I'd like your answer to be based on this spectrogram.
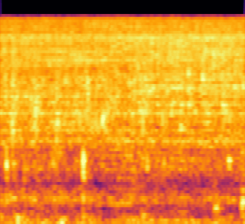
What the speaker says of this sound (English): I always keep my razor blades up under hot water.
